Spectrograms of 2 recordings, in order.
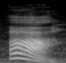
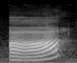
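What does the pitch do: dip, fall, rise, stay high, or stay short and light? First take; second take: fall; rise. First: The pitch falls from high to low. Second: The pitch rises from middle to high. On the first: "The fourth tone falls from high to low like this" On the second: "The second tone begins and rises from middle to high"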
